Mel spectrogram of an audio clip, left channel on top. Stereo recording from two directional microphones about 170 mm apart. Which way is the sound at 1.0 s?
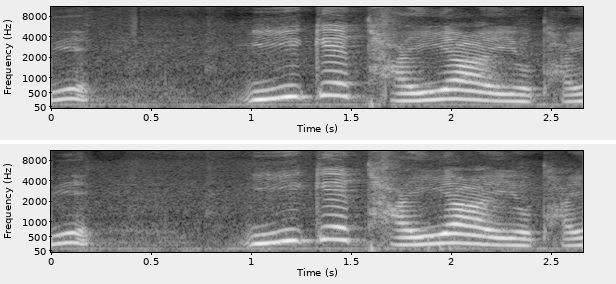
35° left (ahead or behind).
